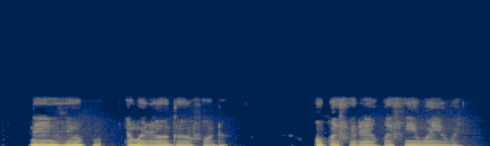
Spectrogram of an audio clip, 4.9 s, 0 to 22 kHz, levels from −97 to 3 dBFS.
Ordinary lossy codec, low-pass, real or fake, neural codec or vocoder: none; 7.2 kHz; real; none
